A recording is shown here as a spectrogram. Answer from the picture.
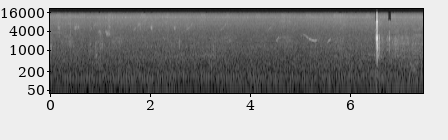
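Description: Scattered short bird chirps over a faint steady outdoor background, with one sharp click about six and a half seconds in.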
